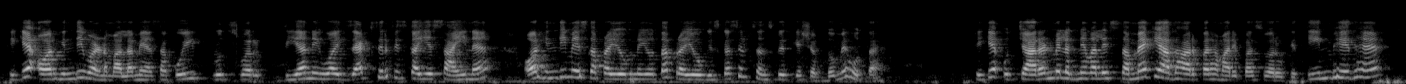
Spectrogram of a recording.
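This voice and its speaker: In a recorded grammar lesson, a middle-aged woman who teaches school explains the material to her pupils with a high, clear and slightly bright voice. She proceeds patiently and methodically, lengthening sounds to show their pronunciation.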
